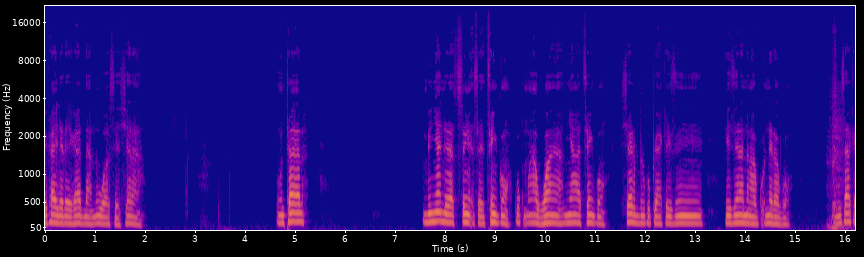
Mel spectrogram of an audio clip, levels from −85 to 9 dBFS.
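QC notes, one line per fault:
No faults found on review; the speech runs without interruption or defect for its full length.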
